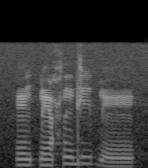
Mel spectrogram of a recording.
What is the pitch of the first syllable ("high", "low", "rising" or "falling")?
low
